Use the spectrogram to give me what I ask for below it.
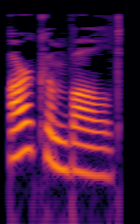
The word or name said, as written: archimbald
